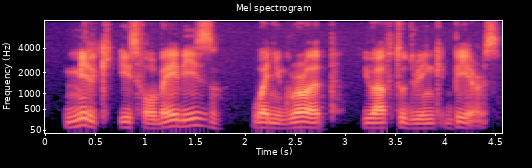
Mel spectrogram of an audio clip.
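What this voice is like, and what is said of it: Accented English, possibly heavy. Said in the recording (French): “j'ai peut-être un accent euh, ... pire que lui.”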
